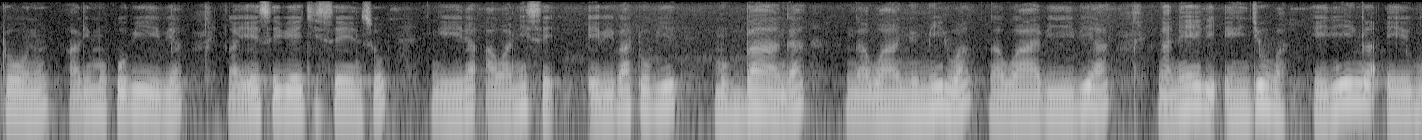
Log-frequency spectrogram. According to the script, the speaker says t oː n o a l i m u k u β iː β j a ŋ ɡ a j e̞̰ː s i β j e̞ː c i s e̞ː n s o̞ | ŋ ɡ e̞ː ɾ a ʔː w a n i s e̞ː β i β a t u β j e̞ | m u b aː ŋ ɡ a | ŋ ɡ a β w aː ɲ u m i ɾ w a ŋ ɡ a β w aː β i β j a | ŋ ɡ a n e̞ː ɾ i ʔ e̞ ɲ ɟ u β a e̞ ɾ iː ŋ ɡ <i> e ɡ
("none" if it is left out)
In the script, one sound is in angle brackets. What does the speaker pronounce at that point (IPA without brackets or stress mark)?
a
